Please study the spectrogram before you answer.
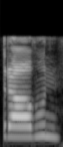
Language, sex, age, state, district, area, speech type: Kashmiri, female, 18-30, Jammu and Kashmir, Shopian, rural, read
